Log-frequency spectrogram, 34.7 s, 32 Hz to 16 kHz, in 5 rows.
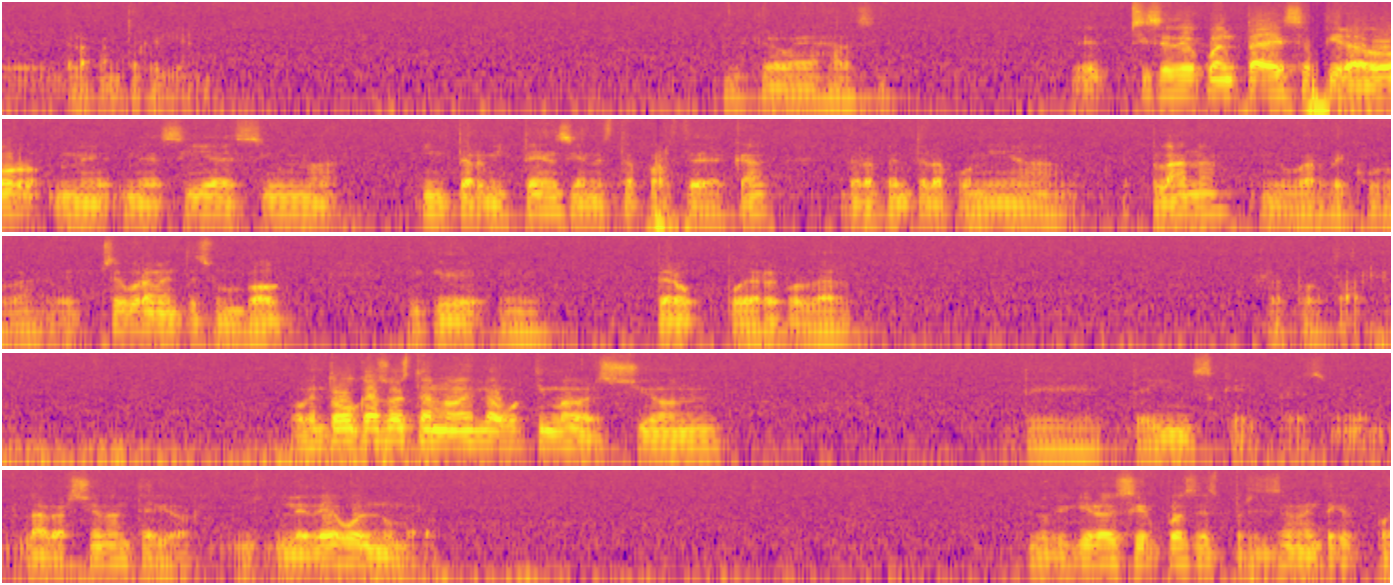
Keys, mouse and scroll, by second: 2.1-3.8 drag, 5.1 click, 20.7 click, 22.1 click, 25.7 click, 33.0 click.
